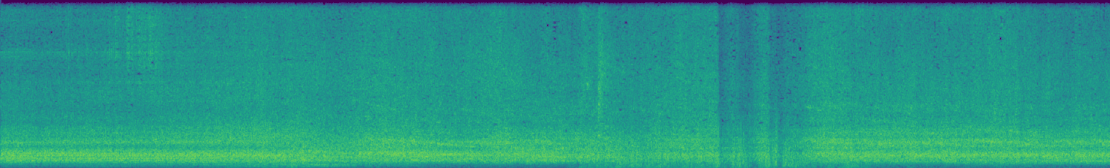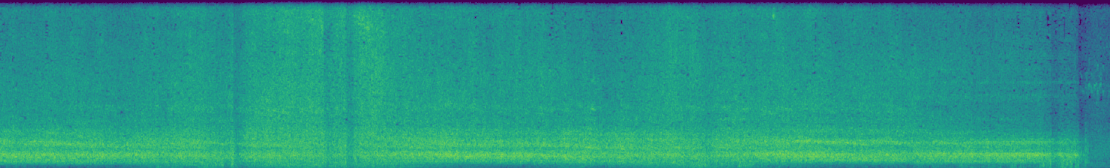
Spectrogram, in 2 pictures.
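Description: Electric-hauled freight train of covered sliding-wall wagons rolling past at speed: a steady loud rolling rumble of the wagons with wheel clatter, a faint thin whine at the start, then cutting off abruptly near the end.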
